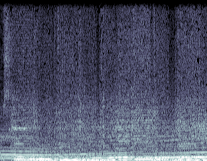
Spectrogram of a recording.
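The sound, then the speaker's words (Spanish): Racing motorcycle engines rev loudly and continuously, their pitch stepping up and down as if through gear changes, with no voices over the roar. “y las motos.”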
